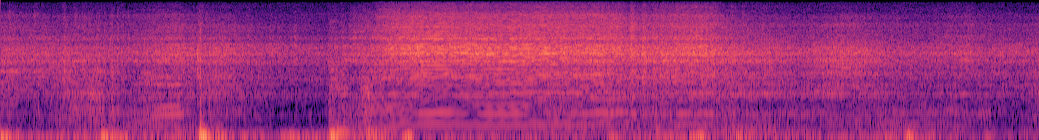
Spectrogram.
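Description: Off-road motorcycle engine revving up and dropping back again and again, held high for a couple of seconds midway. There are two sharp knocks early on, from the bike over rough ground.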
